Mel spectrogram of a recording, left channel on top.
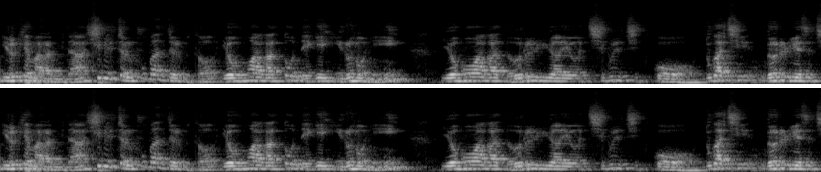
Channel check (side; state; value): both; identical; correlation 1.00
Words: 이렇게 말합니다. 11절 후반절부터 여호와가 또 내게 이르노니 여호와가 너를 위하여 집을 짓고, 누가 너를 위해서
